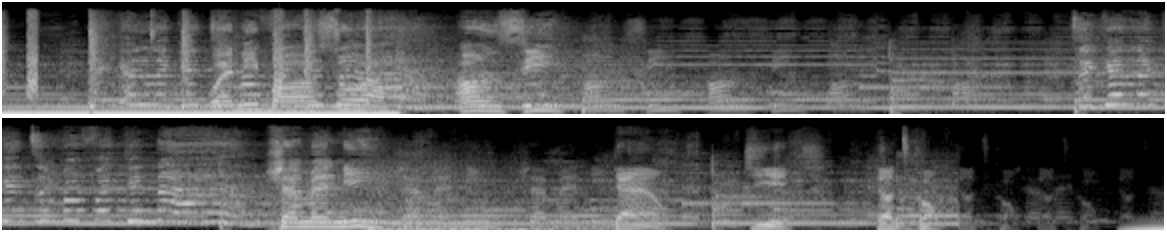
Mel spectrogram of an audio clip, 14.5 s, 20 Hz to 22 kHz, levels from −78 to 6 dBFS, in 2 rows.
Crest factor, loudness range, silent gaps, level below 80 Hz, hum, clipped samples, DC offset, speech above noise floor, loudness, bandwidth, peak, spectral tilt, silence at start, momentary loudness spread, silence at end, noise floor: 16 dB; 10 LU; none; -18 dBFS; none; under 0.1%; under 0.1%; 29 dB; -17 LUFS; 16 kHz; 0 dBFS; -5 dB/octave; 0 s; 15 LU; 0 s; -46 dBFS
